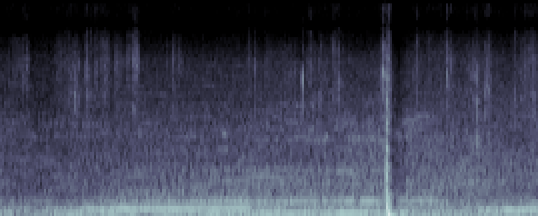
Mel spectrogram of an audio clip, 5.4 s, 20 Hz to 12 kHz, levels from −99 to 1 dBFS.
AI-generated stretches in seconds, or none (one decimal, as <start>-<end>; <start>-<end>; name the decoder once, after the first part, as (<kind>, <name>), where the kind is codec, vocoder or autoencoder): none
